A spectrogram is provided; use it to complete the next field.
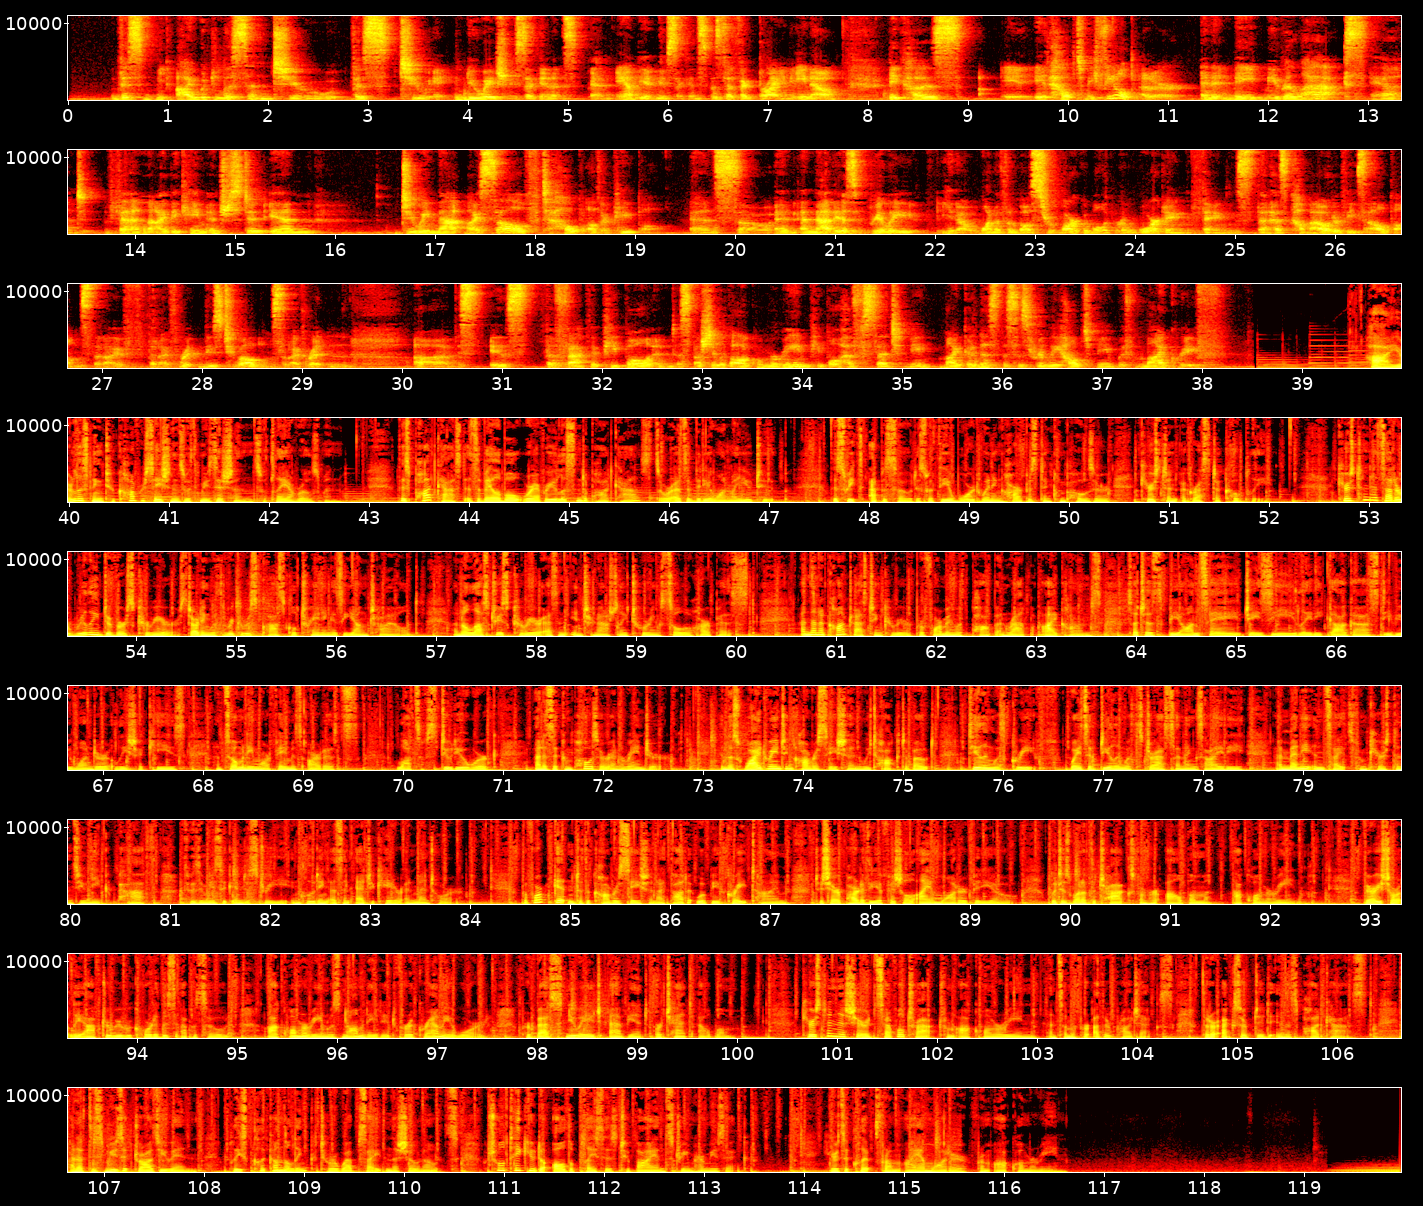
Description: multi-style Harpist, Composer, Arranger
